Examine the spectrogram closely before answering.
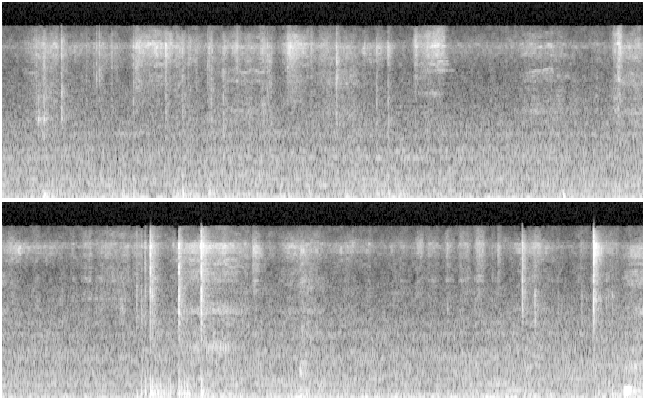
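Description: Near silence: room tone with faint scattered ticks and rustles, a few slightly louder about six seconds in and near the end.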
